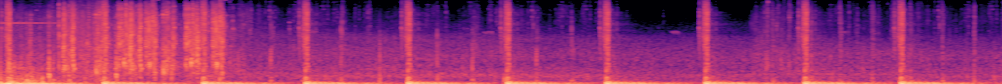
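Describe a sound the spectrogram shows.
A countdown timer ticks once every second.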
